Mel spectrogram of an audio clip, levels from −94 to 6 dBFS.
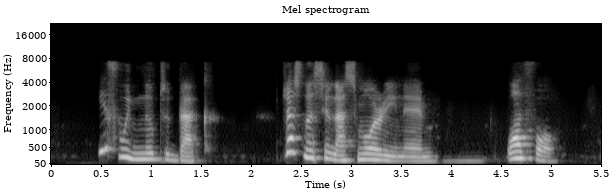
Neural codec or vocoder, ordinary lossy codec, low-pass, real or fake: codec, 16 kHz, 1 kbps, X-Codec, HuBERT features, trained on balanced general audio; none; 7.2 kHz; fake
